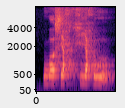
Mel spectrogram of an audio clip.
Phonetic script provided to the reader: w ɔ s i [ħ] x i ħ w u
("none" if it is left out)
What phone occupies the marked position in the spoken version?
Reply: ħ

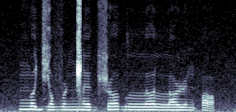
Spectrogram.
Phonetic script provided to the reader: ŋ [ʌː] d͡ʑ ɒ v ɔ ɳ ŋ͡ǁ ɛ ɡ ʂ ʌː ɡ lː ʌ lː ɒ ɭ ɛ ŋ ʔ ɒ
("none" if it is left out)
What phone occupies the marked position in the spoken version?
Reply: ʌ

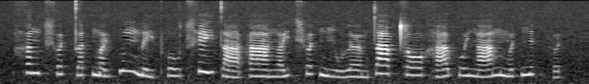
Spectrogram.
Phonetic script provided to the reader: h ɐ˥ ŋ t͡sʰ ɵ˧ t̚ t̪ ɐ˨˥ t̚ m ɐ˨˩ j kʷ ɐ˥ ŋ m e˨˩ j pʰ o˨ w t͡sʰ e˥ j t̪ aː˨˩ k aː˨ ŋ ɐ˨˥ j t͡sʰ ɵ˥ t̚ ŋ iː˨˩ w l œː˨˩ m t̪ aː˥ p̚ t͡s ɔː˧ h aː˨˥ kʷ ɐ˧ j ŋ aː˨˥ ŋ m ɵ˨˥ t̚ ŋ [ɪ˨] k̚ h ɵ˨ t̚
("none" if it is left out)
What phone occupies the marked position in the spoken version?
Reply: ɪ˥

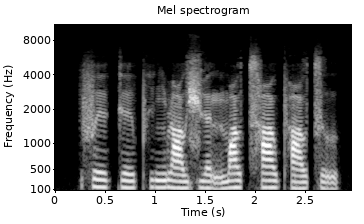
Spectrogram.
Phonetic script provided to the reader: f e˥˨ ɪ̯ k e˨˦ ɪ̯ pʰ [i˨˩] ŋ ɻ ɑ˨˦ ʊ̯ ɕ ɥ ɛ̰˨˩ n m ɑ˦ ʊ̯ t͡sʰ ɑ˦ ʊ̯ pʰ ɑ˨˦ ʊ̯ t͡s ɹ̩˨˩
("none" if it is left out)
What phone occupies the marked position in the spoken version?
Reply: i˨˦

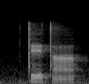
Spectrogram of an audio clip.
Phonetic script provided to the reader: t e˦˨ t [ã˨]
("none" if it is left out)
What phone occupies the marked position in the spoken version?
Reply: ã˨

